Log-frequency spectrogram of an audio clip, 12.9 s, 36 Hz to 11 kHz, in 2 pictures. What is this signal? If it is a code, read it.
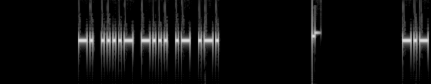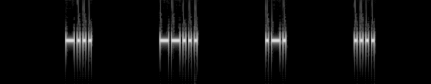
Morse code, heard as a keyed tone, about 28 wpm, spaced as for 12 wpm, 700 Hz. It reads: N4BAR KB7RH
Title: USA Call Signs - 8x Character Spacing - 28wpm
